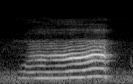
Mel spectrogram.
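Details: Two-year-old girl with her outpatient speech-language therapist, attempting a word starting with an H sound; childhood apraxia of speech.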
